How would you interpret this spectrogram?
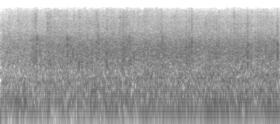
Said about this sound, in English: So clap for my brothers.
